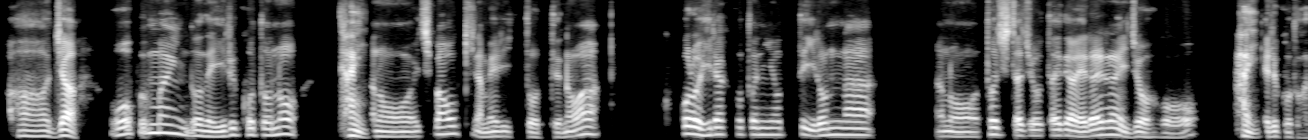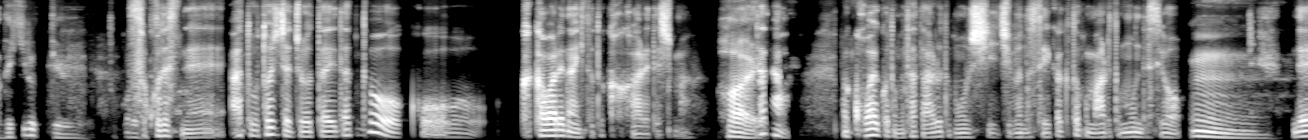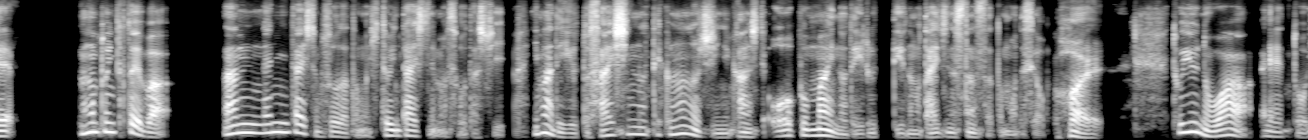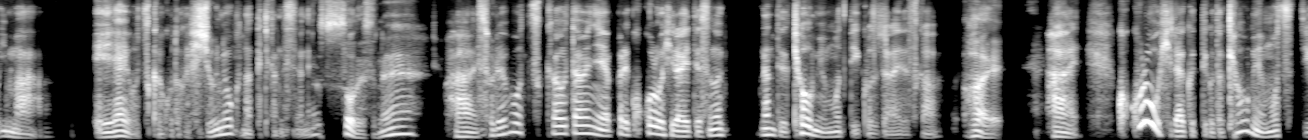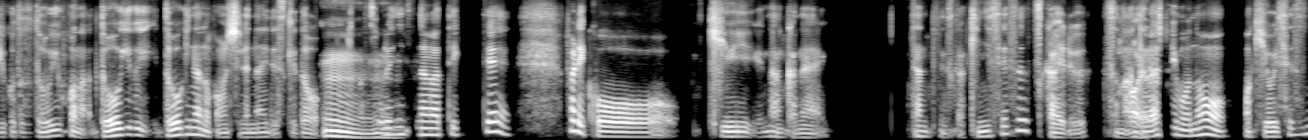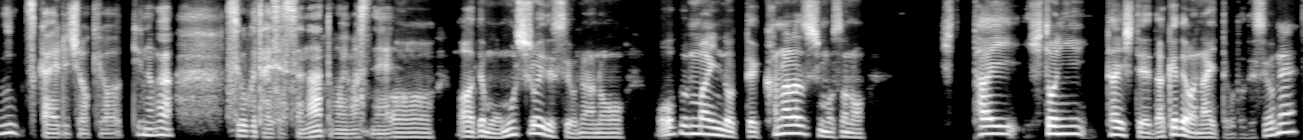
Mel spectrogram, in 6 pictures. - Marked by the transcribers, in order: none
- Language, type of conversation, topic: Japanese, podcast, 新しい考えに心を開くためのコツは何ですか？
